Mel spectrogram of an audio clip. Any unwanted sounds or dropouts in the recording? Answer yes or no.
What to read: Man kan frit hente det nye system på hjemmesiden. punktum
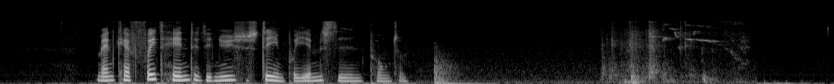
yes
